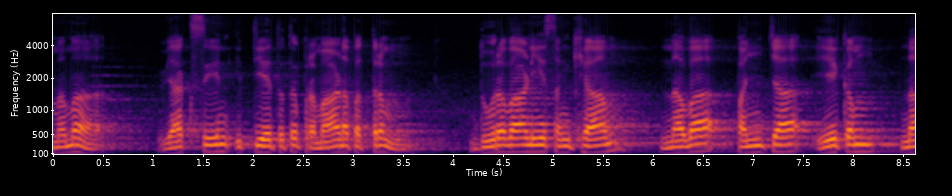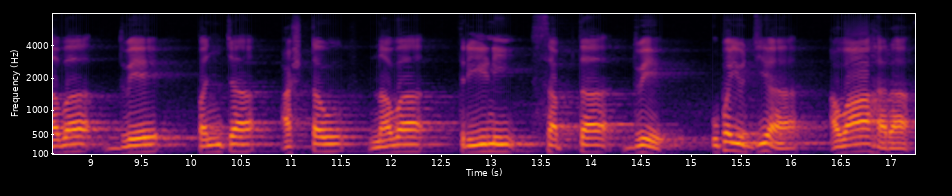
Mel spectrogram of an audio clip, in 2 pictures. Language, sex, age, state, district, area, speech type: Sanskrit, male, 18-30, Kerala, Kasaragod, rural, read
